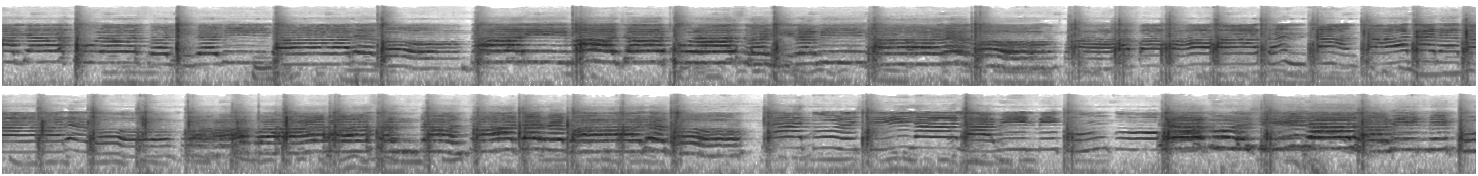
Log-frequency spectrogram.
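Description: A group of women singing a Konkani folk song together, with steady rhythmic hand clapping at about two claps a second.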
